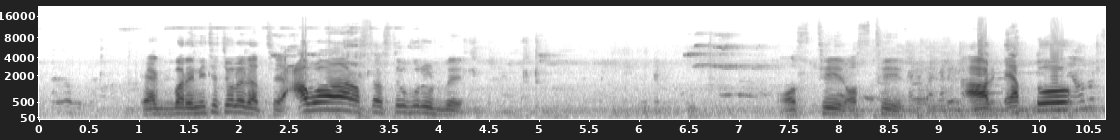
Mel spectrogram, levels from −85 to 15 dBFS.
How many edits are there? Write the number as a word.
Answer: zero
